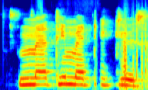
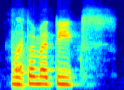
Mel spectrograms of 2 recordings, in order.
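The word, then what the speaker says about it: mathématiques: Whenever consonants lie in the end, we do not pronounce them.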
